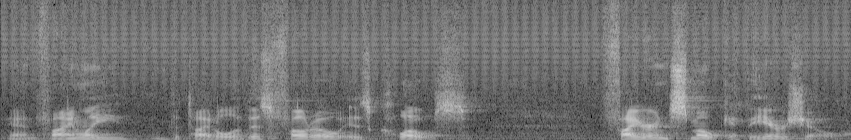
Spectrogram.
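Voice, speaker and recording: A man's voice: on the low side, lively intonation, measured pace, darkish tone. A man reading photo titles and short captions aloud for a presentation. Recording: clear background noise, room ambience.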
